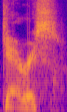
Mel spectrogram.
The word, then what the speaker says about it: Gaheris: So Garrus is a Welsh name. Because it's not spelled Garrus. It's spelled Gaheris. yeah, Garrus.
